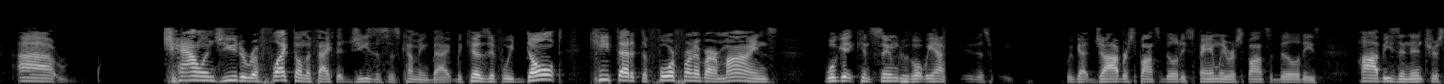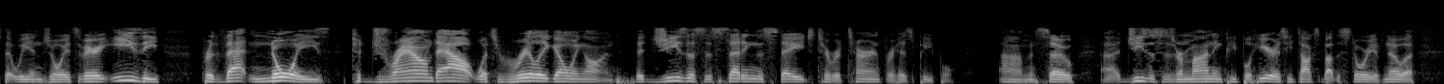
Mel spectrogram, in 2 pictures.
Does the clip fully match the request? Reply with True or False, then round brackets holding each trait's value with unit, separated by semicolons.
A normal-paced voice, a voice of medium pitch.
False (185 wpm; 130 Hz)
